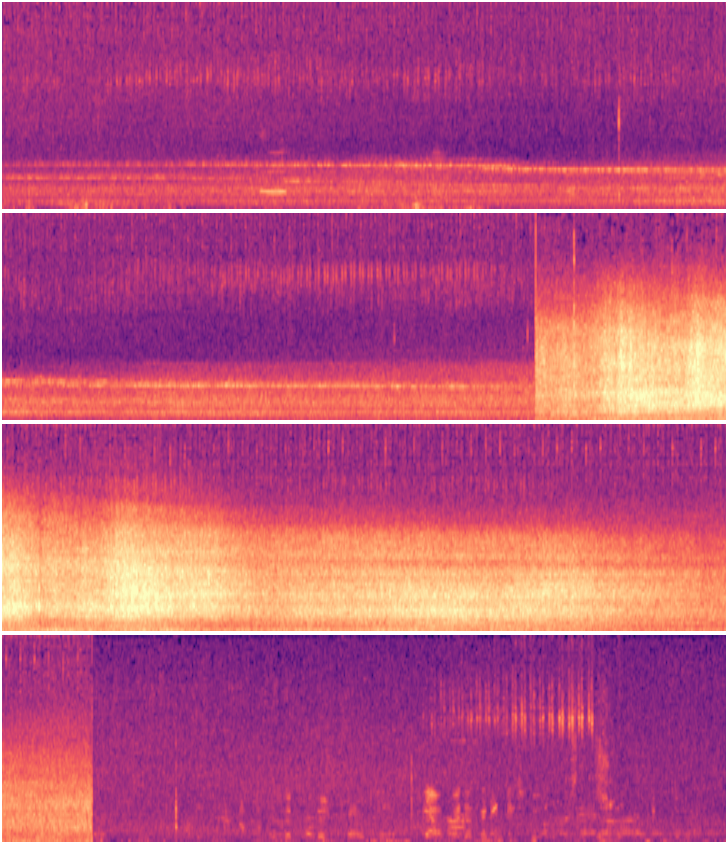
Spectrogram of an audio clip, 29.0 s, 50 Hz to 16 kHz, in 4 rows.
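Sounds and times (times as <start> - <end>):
jet engine noise with high whine: 0.0 - 22.7.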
